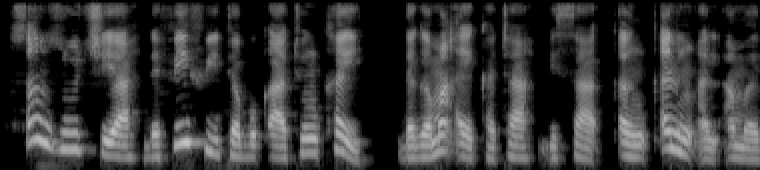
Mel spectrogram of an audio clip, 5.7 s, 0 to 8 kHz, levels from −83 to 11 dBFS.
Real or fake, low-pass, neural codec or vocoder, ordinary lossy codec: real; 7.2 kHz; none; none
